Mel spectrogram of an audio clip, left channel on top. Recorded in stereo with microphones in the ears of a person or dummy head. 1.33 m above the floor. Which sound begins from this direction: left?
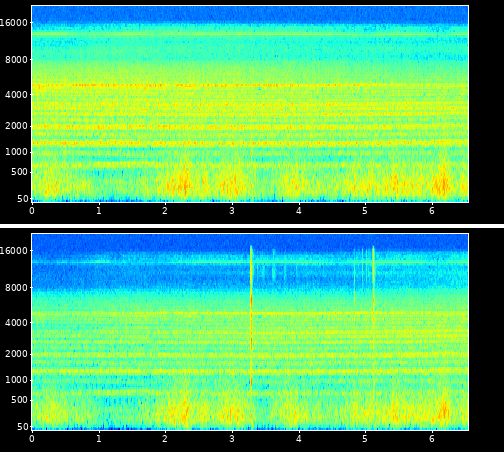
A drone, at 0.0 s.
